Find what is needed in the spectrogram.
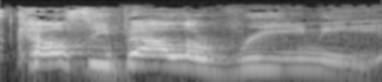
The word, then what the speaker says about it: Kelsey Ballerini: But like for real, it's Kelsey Ballerini.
